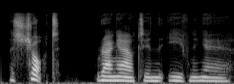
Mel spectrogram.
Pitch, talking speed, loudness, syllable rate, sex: 170 Hz, 205 wpm, -18 LUFS, 5.5 syllables/s, female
